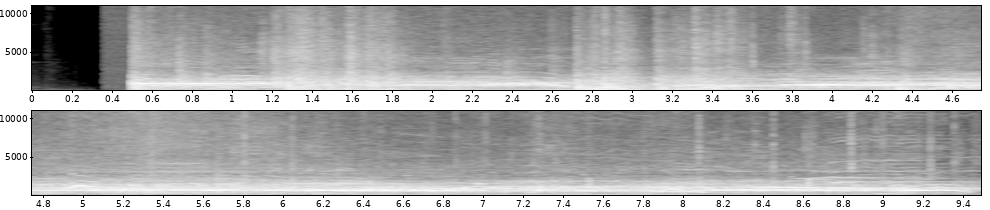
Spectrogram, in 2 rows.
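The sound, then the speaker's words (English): Anti-racism protesters in Bristol cheer loudly as they pull down a bronze statue of a 17th-century slave trader. Dense, sustained crowd roar with shouts and whoops runs unbroken from a sudden start to the end. “Anti-racism protesters in the British city of Bristol cheered as they toppled the bronze statue of 17th century slave trader Edward Colston and dumped it into the River Avon.”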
